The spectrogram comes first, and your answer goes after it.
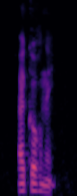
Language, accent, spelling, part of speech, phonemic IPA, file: French, France, accorné, adjective, /a.kɔʁ.ne/, LL-Q150 (fra)-accorné.wav
- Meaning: horned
